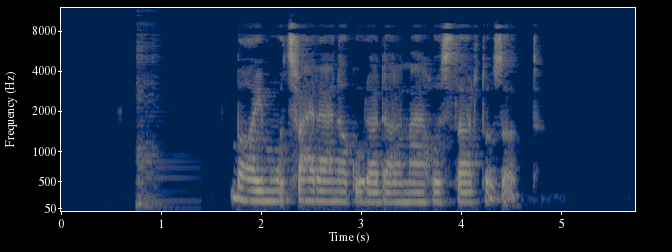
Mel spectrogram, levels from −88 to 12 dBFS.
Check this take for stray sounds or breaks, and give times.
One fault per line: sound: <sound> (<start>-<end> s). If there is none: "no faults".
sound: thud (0.7-1.4 s)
